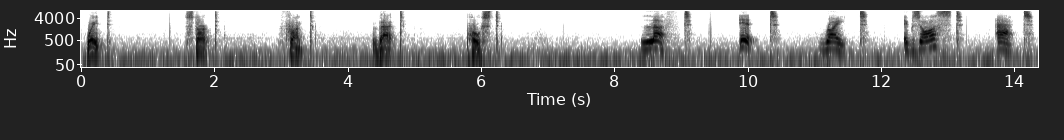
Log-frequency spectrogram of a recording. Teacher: the unvoiced t-tong front palatal stop consonant cognate to the D the same staccato springing action as the D drumbeat with no voice forms the light tap of the t feel a gentle pulsation in the tongue now tap the drumbeat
